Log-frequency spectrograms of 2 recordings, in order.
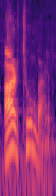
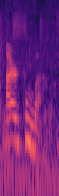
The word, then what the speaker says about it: Artumba: Es que no sé cómo se pronuncia, porque es como R Tumba. – Artumba. – Artumba.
